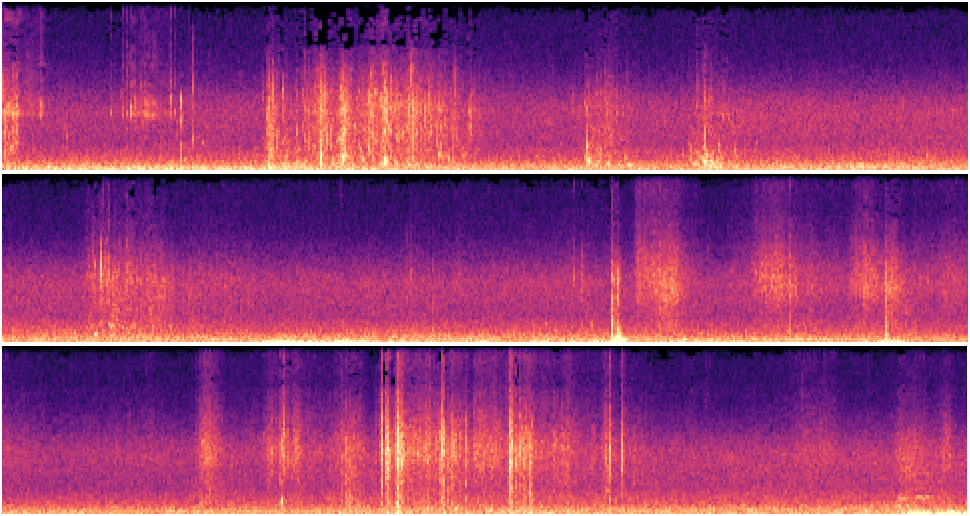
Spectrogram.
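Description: A zander being played and landed on a spinning rod: scattered short clicks and a couple of low knocks around the middle, over a steady hiss of wind and water.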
